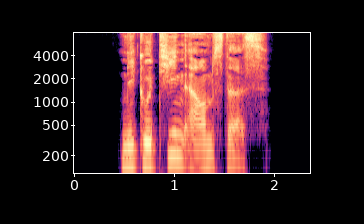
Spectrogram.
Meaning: strong/mixed nominative/accusative neuter singular superlative degree of nikotinarm
- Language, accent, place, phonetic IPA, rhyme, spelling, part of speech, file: German, Germany, Berlin, [nikoˈtiːnˌʔɛʁmstəs], -iːnʔɛʁmstəs, nikotinärmstes, adjective, De-nikotinärmstes.ogg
